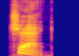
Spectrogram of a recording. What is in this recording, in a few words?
"check", english; 3000 words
